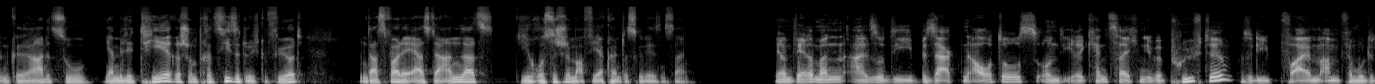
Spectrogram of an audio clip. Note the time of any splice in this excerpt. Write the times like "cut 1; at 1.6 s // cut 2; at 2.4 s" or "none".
none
